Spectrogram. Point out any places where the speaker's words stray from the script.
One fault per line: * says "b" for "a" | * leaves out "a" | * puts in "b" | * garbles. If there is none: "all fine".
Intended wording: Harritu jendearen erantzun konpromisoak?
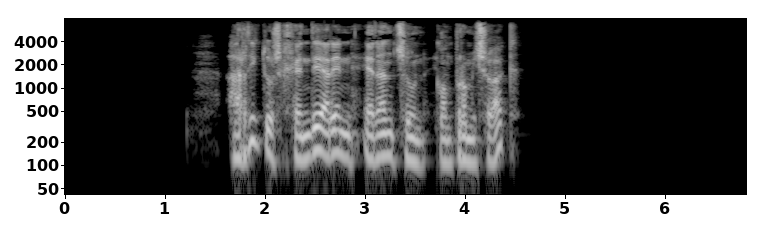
all fine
